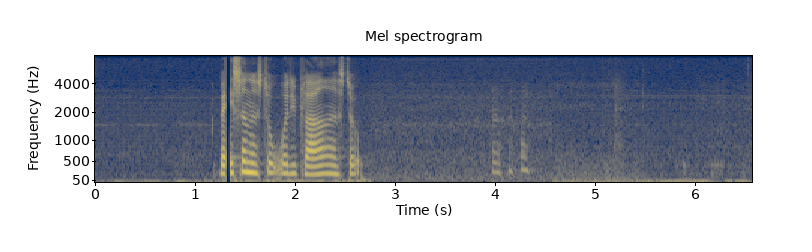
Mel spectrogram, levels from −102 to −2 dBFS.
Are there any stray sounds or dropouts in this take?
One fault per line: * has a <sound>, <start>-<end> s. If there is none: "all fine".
* has a dropout, 1.3-1.4 s
* has a laugh, 3.7-4.5 s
